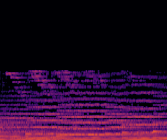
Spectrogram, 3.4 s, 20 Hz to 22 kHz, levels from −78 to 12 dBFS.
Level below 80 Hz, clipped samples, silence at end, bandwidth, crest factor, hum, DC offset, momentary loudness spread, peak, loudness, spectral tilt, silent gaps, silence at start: -58 dBFS; under 0.1%; 0 s; 11.5 kHz; 12 dB; none; under 0.1%; 3 LU; -12 dBFS; -25 LUFS; -4 dB/octave; none; 0 s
